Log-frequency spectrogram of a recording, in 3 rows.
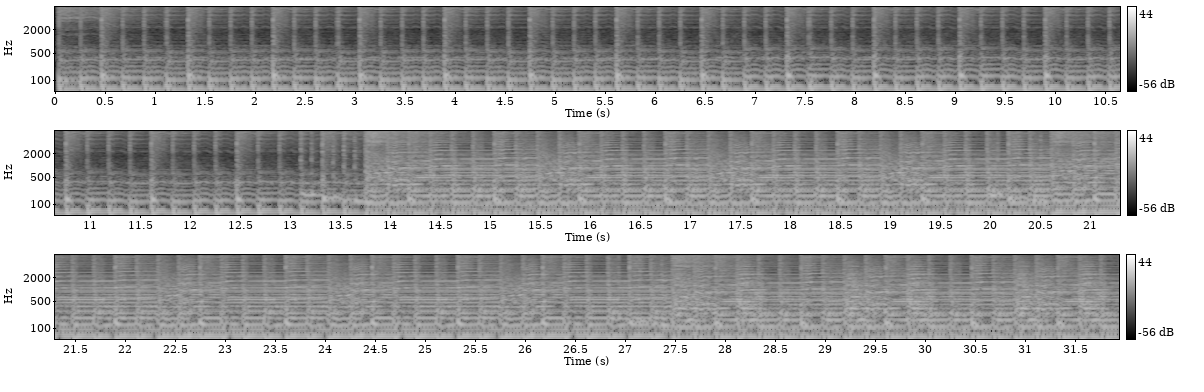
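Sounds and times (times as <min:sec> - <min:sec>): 
final boss battle music loop: 0:00.0 - 0:31.9.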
